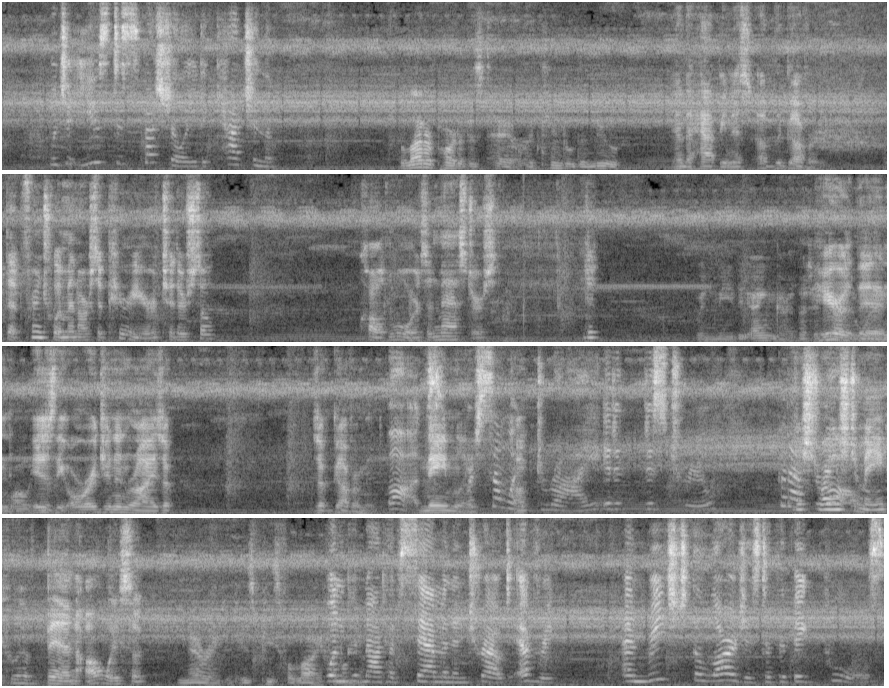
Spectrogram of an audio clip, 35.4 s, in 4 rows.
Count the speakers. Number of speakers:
four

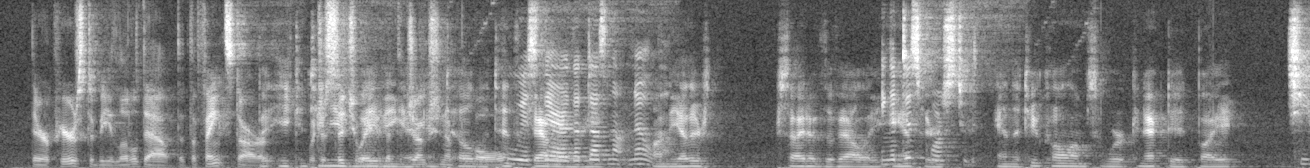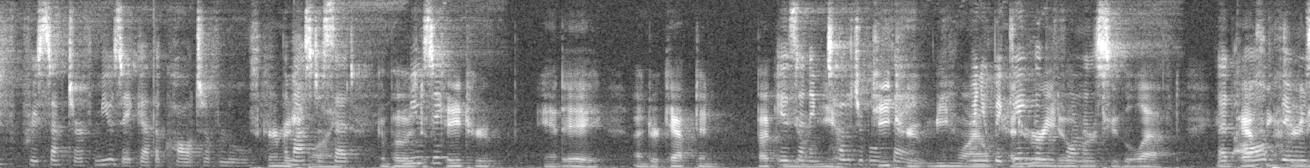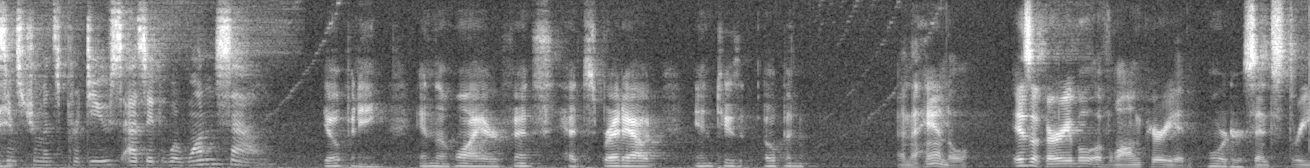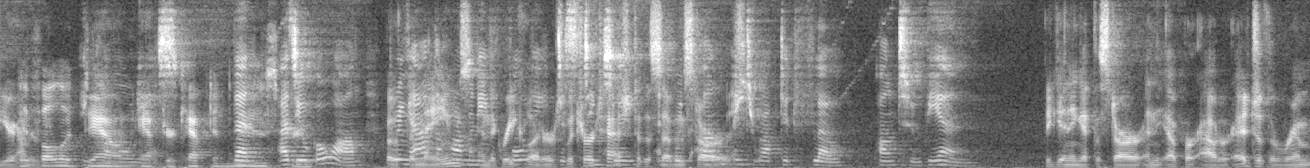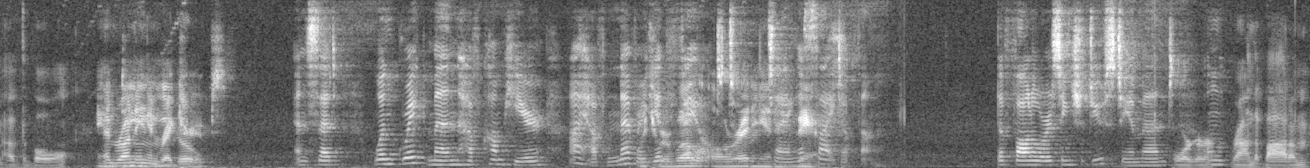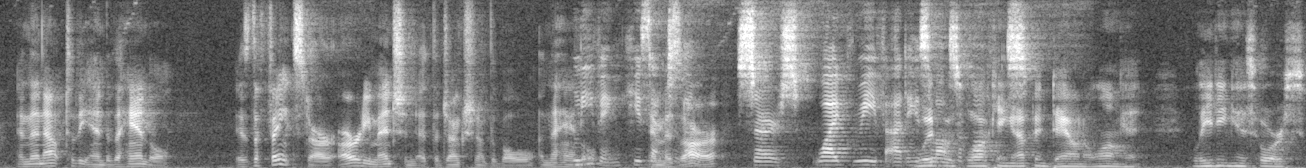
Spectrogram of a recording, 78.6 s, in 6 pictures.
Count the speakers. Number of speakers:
three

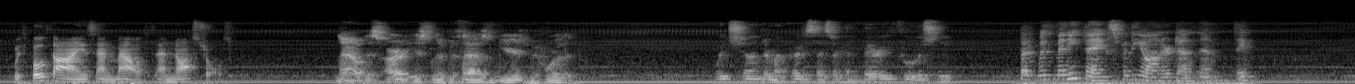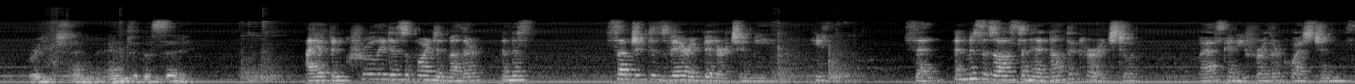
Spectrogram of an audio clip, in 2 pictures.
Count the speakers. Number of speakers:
six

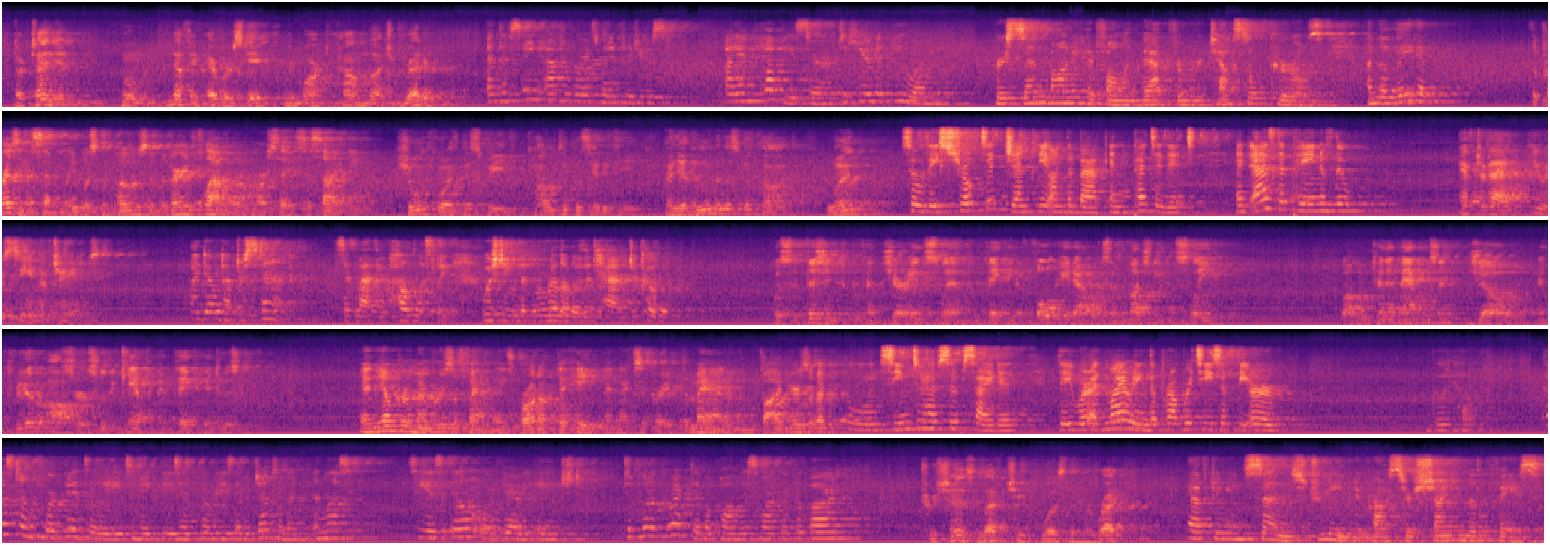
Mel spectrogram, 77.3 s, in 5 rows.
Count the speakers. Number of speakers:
nine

